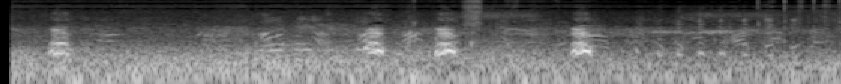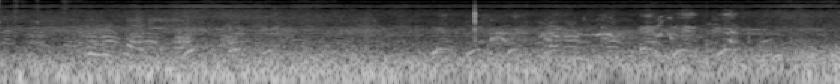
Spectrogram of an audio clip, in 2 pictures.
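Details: Golden Retriever in Sri Lanka, from a pair named Bobby and Teena: four short, sharp barks in the first four seconds, two coming close together near the three-second mark, over a steady low rumbling background.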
